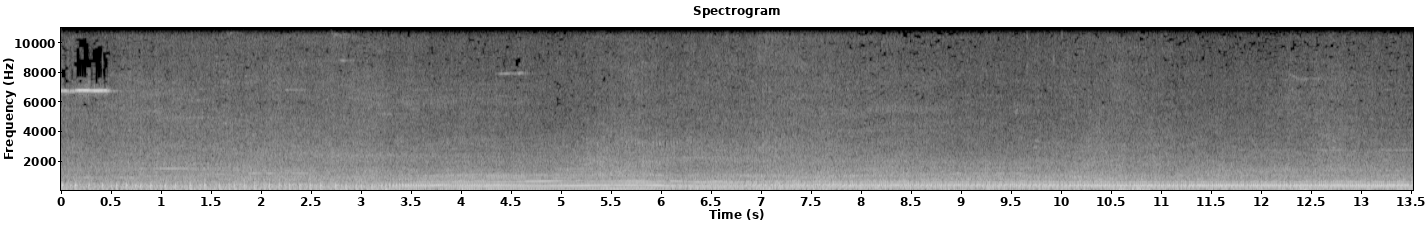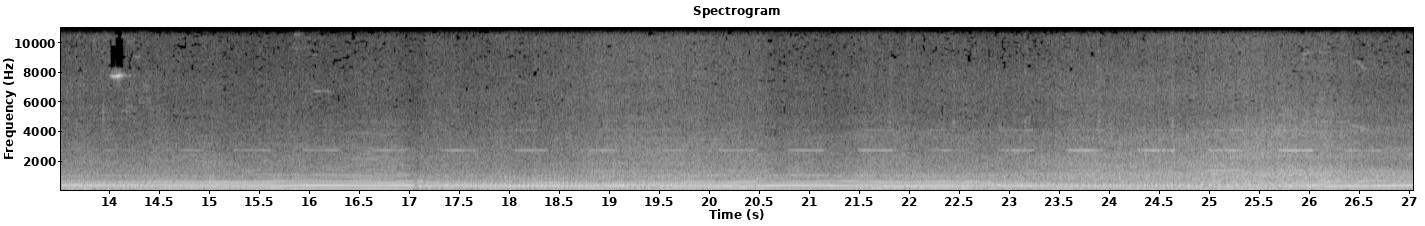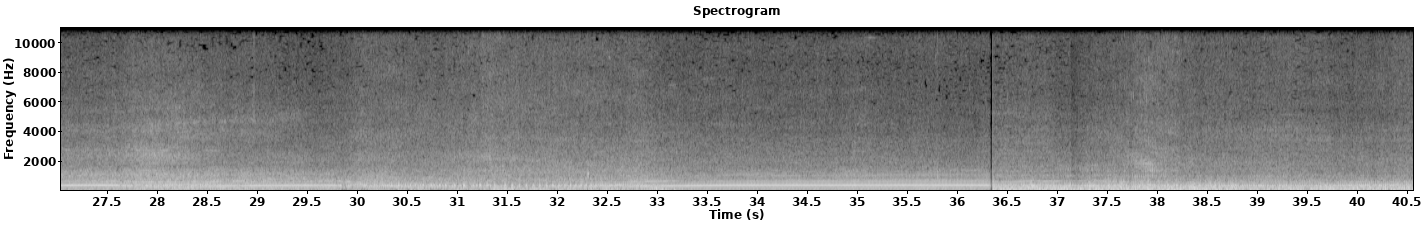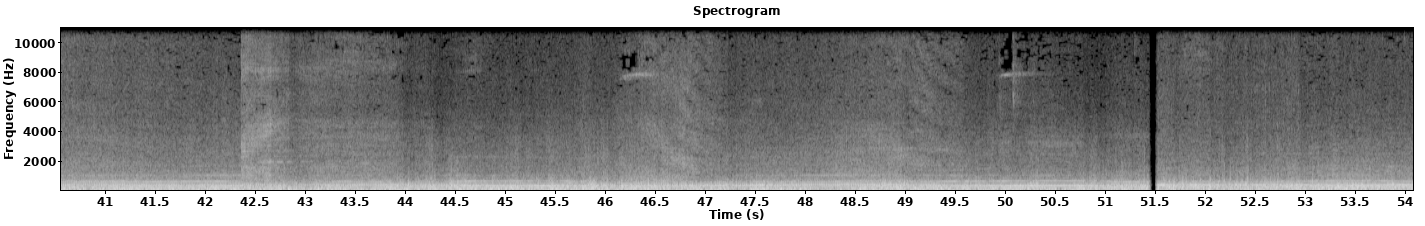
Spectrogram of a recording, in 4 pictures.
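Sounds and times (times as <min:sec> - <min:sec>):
vehicle engine revving: 0:10.2 - 0:54.0
faint repeating high beep: 0:14.0 - 0:26.5.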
